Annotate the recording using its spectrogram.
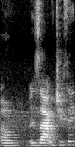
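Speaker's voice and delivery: ordinary delivery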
